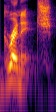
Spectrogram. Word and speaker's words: Greenwich: Um Catherine says the W in Chiswick Greenwich gets dropped simply for ease of pronunciation and speech.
